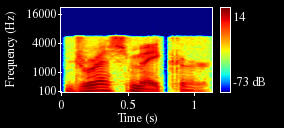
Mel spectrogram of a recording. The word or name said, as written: dressmaker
